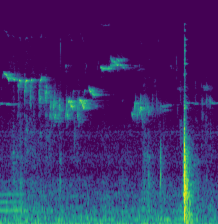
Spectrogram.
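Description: Small birds chirping faintly in a run of quick, falling chirps, with one sharp click near the end.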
